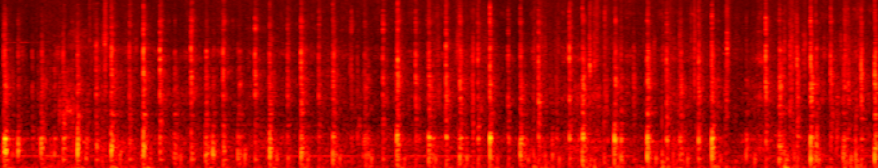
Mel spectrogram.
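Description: Footsteps on paper floor protection, heard as dense, irregular crackles and ticks several times a second, over a low rumble.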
